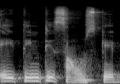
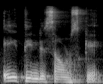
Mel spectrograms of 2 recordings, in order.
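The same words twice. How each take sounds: The two takes are said the same way.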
